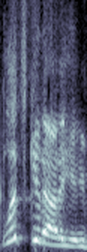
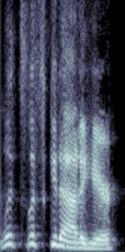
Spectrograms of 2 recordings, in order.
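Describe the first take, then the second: First: Urgent get-out. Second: Said in the usual way. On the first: Retold or imitated. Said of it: "He's like". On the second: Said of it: "he doesn't give the fear away".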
